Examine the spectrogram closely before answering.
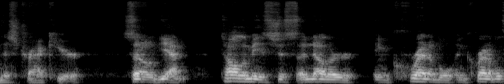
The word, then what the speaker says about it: Ptolemy: how you say that's p-t-o-l-e-m-y i think it's top like pronounced tall not put all of me but ptolemy maybe i'm wrong i don't know but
